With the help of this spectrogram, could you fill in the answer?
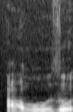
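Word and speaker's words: أعوذ: الہ غیرک۔ پھر تعوذ، اعوذ باللہ من الشیطان الرجیم، اعوذ یہ زال ہے، زال پہ سیٹی نہیں مانی، اعوذ نہیں کرنا، اعوذ عین بھی اہتمام سے پڑھنی ہے، اعوذ باللہ من الشیطان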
